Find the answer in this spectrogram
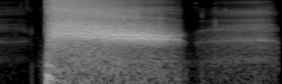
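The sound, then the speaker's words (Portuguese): A smoke bomb effect bursts in with a sudden loud, bright hissing whoosh that rushes steadily for about a second and a half, then cuts off abruptly into a faint lingering hiss. “Bombinha de fumo.”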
